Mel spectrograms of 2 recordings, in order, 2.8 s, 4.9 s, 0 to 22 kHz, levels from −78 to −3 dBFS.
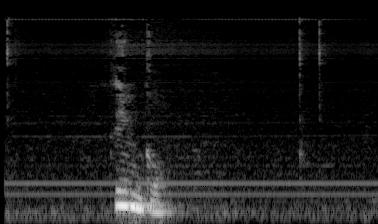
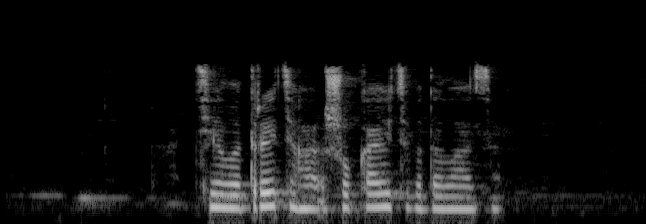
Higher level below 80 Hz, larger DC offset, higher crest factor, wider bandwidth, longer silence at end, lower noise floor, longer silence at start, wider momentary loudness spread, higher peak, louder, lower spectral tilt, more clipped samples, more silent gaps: first, -60 dBFS vs -68 dBFS; neither; about the same, 18 dB vs 20 dB; first, 16.5 kHz vs 8.2 kHz; first, 1.55 s vs 1.1 s; second, -48 dBFS vs -68 dBFS; first, 0.85 s vs 0.6 s; first, 26 LU vs 9 LU; first, -6 dBFS vs -10 dBFS; first, -19 LUFS vs -28 LUFS; first, -7.5 dB/octave vs -3.5 dB/octave; neither; neither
